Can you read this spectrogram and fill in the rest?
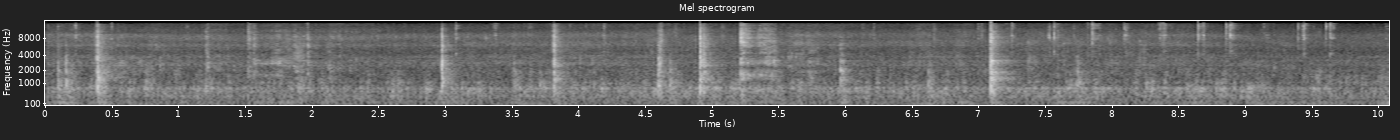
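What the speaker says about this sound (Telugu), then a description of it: "సాల్ట్ వేసుకుని బాగా కలుపుకోండి" A spoon stirs potato curry in a pan after salt goes in, giving irregular metallic clinks and scrapes against the pot over a faint frying sizzle, close by with no talk.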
